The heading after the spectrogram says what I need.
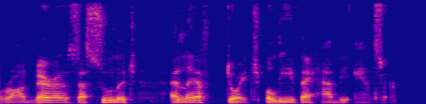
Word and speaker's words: Deutsch: And while I'm here, I should say that I receive both praise and concern over my pronunciation of Deutsch. Some people said, "Yeah, you nailed it." Other people said in Russian, it would be more properly de.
